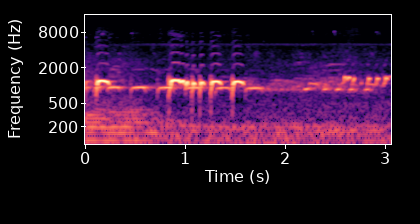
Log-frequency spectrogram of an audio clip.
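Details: A local zebra dove with a big voice, recorded as a lure to stir doves to sing: a quick stuttering burst of loud coos, then a softer trailing series of fast notes.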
